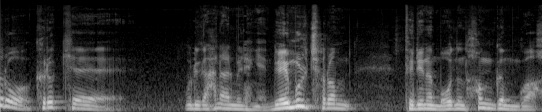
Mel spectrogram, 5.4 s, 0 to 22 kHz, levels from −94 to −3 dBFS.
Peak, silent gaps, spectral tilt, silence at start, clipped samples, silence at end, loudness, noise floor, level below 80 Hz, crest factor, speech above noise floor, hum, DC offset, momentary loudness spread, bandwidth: -8 dBFS; none; -7 dB/octave; 0 s; under 0.1%; 0 s; -28 LUFS; -62 dBFS; -68 dBFS; 20 dB; 34 dB; none; under 0.1%; 15 LU; 17 kHz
